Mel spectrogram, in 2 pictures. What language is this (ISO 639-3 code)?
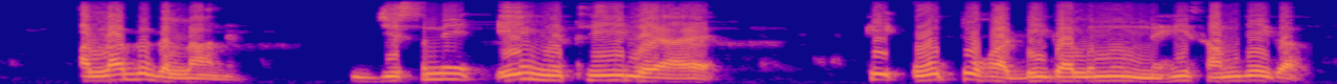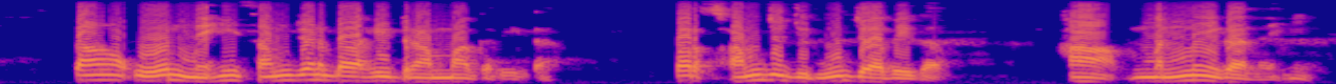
pan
